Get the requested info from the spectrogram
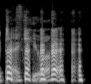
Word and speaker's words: Tag Heuer: Well, last year, Rolex, tag Hua, Hua? I can't say it properly. – Yeah, I say Tag Heuer.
